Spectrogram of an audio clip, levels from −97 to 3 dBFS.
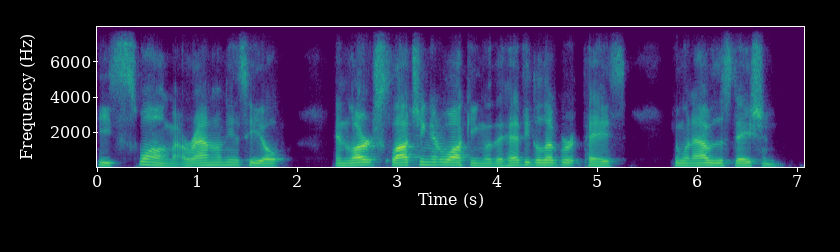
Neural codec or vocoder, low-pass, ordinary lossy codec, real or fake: codec, 24 kHz, 0.9 kbps, WavTokenizer, small release; 7.2 kHz; Opus, 16 kbps; fake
